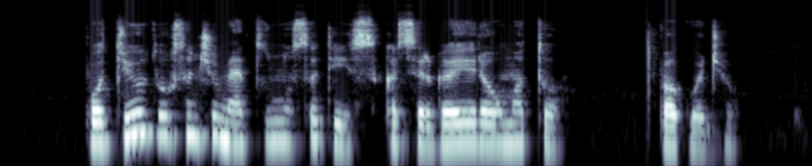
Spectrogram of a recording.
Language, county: Lithuanian, Marijampolė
